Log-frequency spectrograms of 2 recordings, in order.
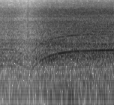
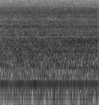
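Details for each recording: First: Hair dryer that developed a high-pitched noise: a steady airy rush with a clear high squeal over it. The owner suspects something rubbing or a dry motor bearing, and the noise is still present after reassembly. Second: Hairdryer after resoldering a joint to cure a high-pitched buzz: smooth, even fan rush with a steady motor hum and no extra buzzing or rattle; normal running after repair.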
